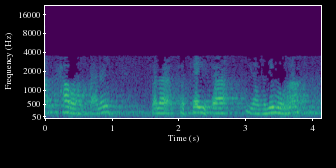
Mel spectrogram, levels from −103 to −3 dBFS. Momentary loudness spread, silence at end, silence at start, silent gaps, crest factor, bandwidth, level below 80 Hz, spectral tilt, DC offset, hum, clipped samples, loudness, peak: 10 LU; 0 s; 0 s; none; 18 dB; 3.6 kHz; -70 dBFS; -6.5 dB/octave; under 0.1%; none; under 0.1%; -37 LUFS; -20 dBFS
